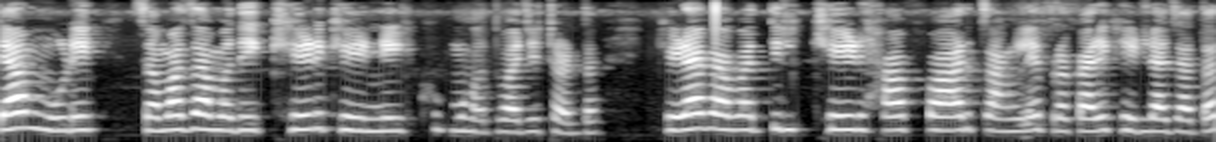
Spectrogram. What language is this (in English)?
Marathi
